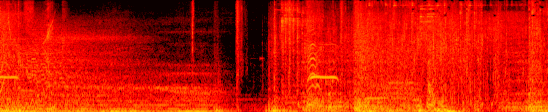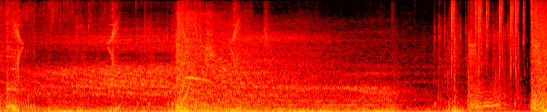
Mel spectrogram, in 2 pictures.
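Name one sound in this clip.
Cartoon bombs explode with heavy booms in a video game.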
